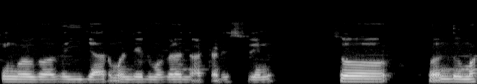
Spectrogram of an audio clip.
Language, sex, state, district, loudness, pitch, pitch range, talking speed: Kannada, male, Karnataka, Dakshina Kannada, -18 LUFS, 120 Hz, 115-125 Hz, 40 wpm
